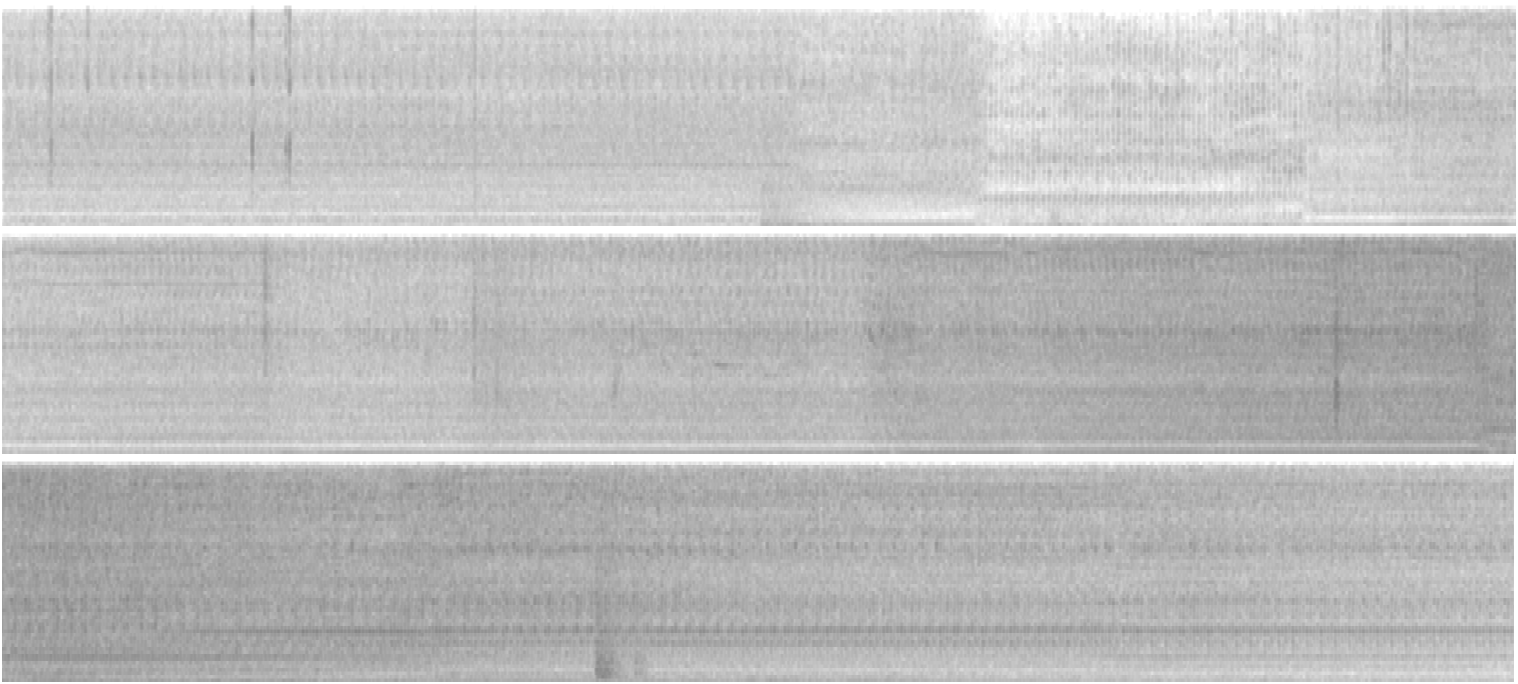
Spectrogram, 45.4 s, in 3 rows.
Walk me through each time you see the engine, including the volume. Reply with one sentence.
The engine can be heard from 0.0 to 45.3 s, getting louder then quieter.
